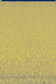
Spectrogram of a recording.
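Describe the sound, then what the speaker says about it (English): Arroyo Del Valle Creek in flood, running over a trail at night, gives a loud, continuous rushing of water with no pauses. "That's the Arroyo Del Valle Creek, and it's currently flowing over the trail as a river of some sort."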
